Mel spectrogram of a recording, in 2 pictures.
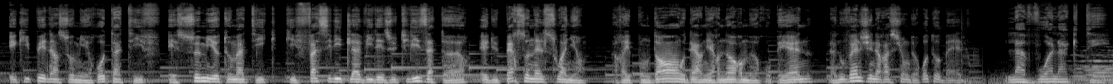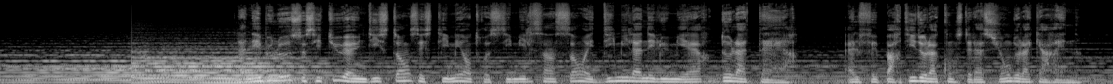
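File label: French narration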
